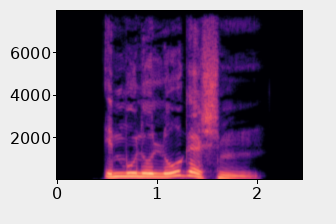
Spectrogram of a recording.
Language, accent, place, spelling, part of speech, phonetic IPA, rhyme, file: German, Germany, Berlin, immunologischem, adjective, [ɪmunoˈloːɡɪʃm̩], -oːɡɪʃm̩, De-immunologischem.ogg
- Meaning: strong dative masculine/neuter singular of immunologisch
